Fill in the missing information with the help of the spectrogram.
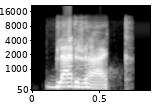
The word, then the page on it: bladderwrack: Indian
